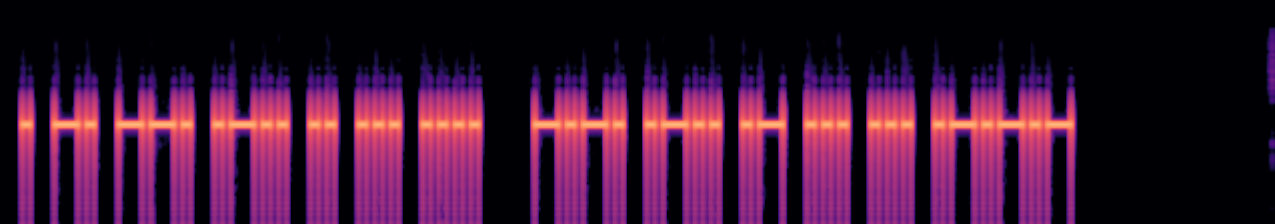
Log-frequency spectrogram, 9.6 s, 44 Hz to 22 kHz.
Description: Morse code, heard as a keyed tone, about 20 wpm, 700 Hz. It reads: ENGLISH CLASS.
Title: Additional Easy Phrases 20wpm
